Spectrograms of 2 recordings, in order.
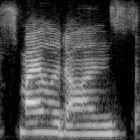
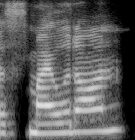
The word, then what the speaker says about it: Smilodon: Fun fact about Smilodons, saber-toothed tigers, is that their teeth, scientists have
